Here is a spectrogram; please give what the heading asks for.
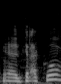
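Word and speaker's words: Kraków: Krakow, we got Krakow. Okay, there we go. I was not bamboozled. Wait. Krakow is how you say it.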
